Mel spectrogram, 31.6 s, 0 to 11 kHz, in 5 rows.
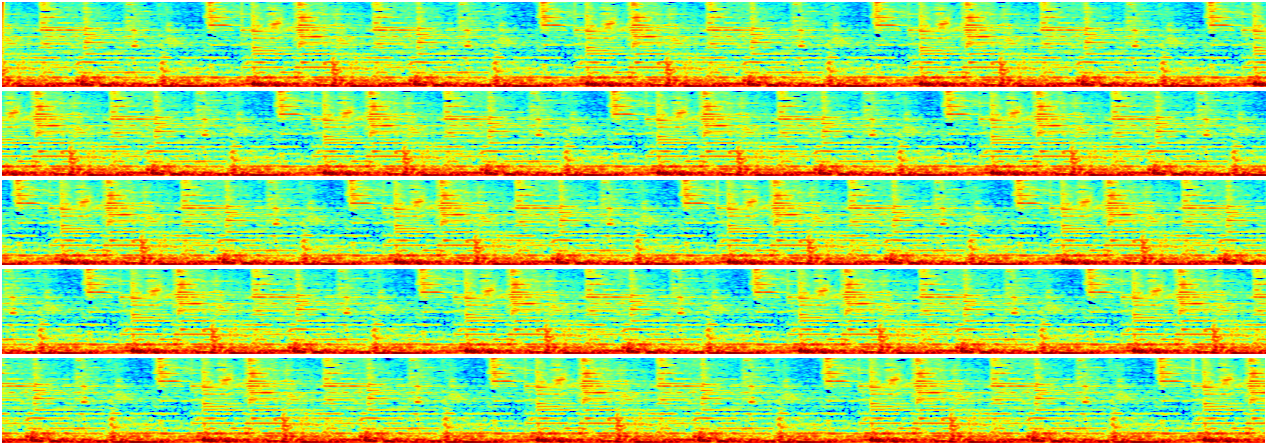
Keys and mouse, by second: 1.5 click, 1.9 click, 2.5 click, 2.9 a, 3.2 i, 3.5 drag, 3.7 ctrl+shift+v, 5.0-6.9 drag, 10.3-31.5 drag.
